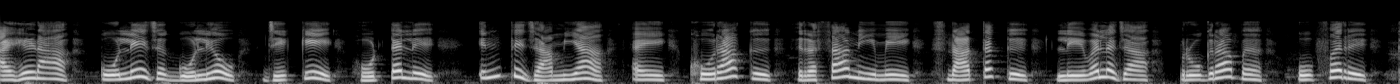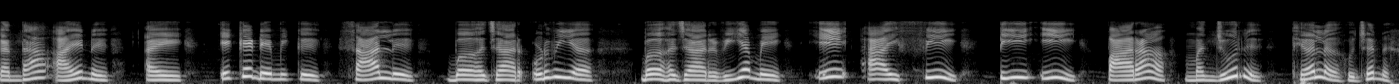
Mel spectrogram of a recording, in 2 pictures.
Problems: background sounds at intervals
